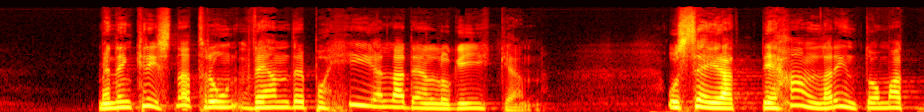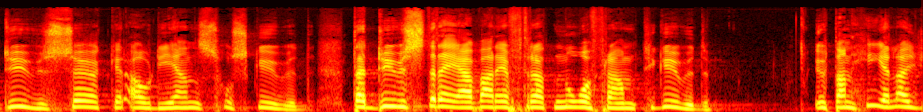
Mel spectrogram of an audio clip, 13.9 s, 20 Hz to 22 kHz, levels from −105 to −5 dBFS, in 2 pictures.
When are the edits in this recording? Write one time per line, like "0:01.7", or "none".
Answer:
none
